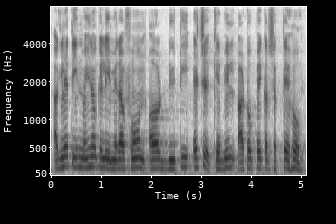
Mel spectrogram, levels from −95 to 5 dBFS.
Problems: none marked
